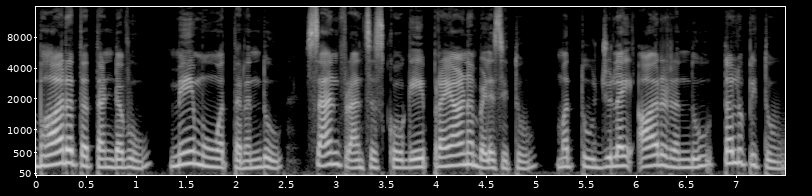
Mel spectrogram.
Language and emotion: Kannada, neutral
